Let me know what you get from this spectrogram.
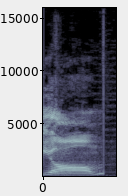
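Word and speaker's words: יום: और हब्रू भाषा में दिन को कहा जाता है यम। इंग्लिश में स्पेलिंग कुछ इस तरीके से होगी वाई ओ एम यम।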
